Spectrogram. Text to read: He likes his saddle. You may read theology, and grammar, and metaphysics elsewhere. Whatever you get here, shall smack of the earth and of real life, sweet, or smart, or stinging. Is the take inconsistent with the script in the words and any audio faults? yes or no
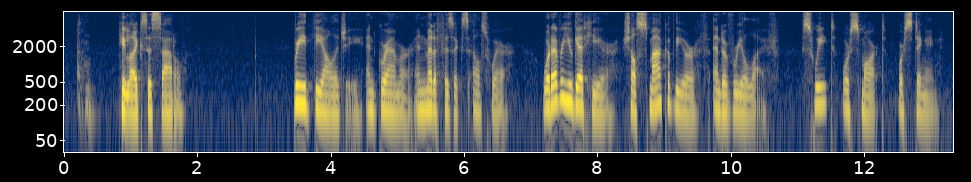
yes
